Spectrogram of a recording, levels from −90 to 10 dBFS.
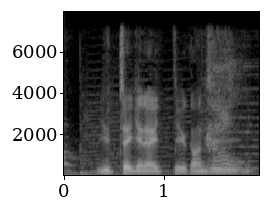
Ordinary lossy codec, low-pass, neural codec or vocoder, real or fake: none; 7.2 kHz; none; real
